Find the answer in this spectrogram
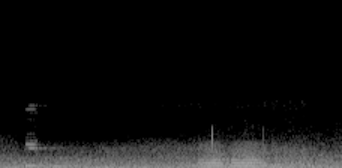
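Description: Road-traffic sound effect of a vehicle passing with a low engine rumble, and a short horn toot about one and a half seconds in.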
